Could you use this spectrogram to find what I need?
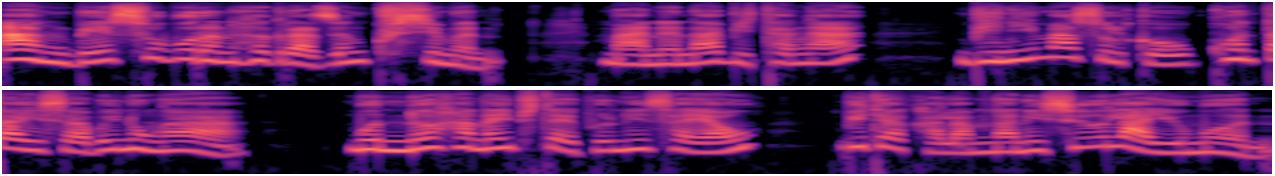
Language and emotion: Bodo, happy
